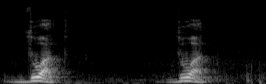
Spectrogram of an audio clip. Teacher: இந்த எழுத்தை உச்சரிக்க முதலில் உங்களுடைய நாவின் நுனியை உங்களின் மேல் இடது அல்லது வலது சிங்கப்பல்லில் வைக்க வேண்டும் · நாம் உச்சரிக்கும் பொழுது ZUAAD துவாத் என்று உச்சரிப்போம். ஆனால் கேட்போருக்கு அது DUAAD துவாத் என்று கேட்கும். இதற்கு ஒரே காரணம் மேல் சிங்கப்பல் நாவின் நிலைப்பாடுதான். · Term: canine teeth tongue position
